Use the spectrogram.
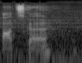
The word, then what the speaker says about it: Otsuka: I'm wondering if that's one of those times where you don't pronounce the U, so it's like Otsuka.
